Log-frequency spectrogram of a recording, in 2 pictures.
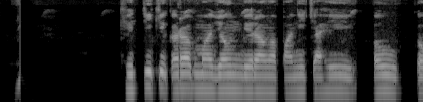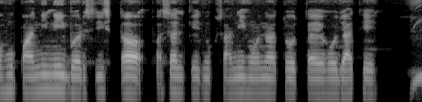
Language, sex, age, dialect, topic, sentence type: Chhattisgarhi, male, 25-30, Western/Budati/Khatahi, banking, statement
